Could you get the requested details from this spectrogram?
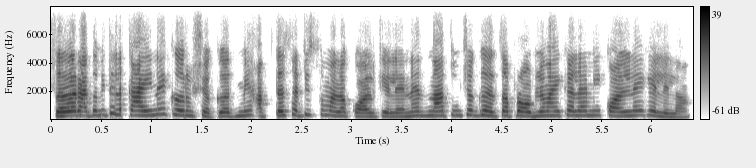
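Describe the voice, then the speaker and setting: A woman's voice: high-pitched, quick pace, sharp tone, no echo, lo-fi sound. A woman calling to collect a loan payment, polite but insistent and exasperated. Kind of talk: phone call.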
